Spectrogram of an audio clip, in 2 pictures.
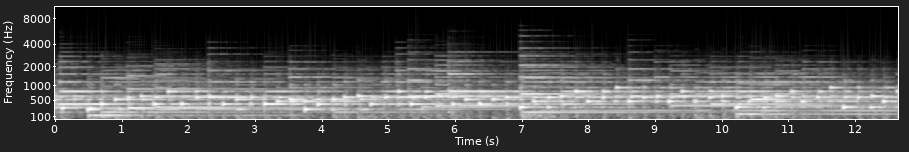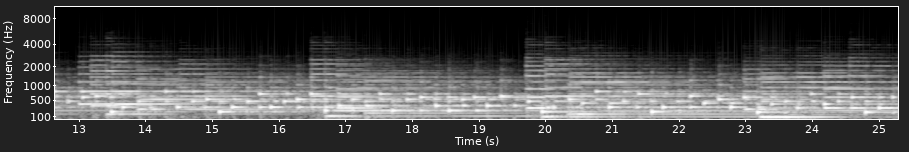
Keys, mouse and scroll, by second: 1.0-2.2 drag, 3.6 middle click, 4.0-4.4 scroll down 3, 4.4 click, 4.8 scroll down 1, 4.9 middle click, 5.3-5.7 scroll up 2, 5.7 click, 6.5 middle click, 6.7 scroll up 3, 6.9 scroll down 2, 7.0 middle click, 7.5 click, 8.1 middle click, 8.4-9.6 drag, 9.6 middle click, 10.1-11.3 drag, 11.8 middle click, 12.1 click, 12.6 scroll down 3, 12.8 middle click, 13.3 KP_1, 13.6-14.6 scroll up 4, 14.2 click, 14.6-15.8 drag, 24.2-25.3 drag.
